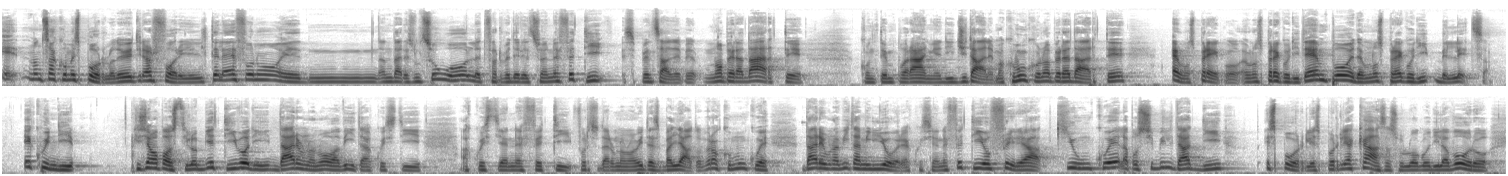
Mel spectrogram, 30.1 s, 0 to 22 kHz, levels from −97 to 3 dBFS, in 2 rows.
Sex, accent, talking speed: male, native, 180 wpm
